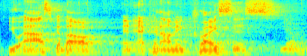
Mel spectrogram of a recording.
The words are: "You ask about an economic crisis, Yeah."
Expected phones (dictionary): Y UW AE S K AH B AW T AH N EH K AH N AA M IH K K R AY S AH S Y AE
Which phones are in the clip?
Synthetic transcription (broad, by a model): Y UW AE S K AH B AW T AH N EH K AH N AA M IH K K R AY S AH S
